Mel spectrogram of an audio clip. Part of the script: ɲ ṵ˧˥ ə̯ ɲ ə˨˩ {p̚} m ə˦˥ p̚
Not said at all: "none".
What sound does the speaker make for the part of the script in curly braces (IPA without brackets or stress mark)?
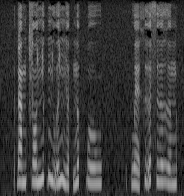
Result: t̚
